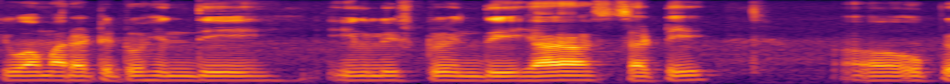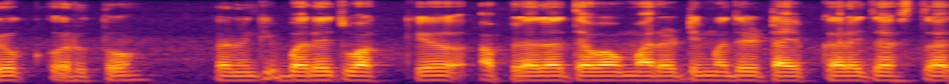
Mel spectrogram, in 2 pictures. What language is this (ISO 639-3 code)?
mar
